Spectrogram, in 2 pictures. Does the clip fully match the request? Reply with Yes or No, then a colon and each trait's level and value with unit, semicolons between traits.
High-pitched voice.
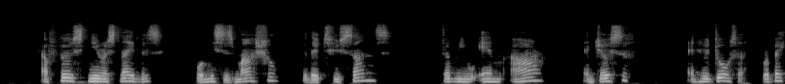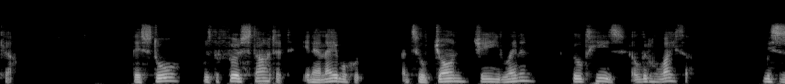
No: low, 135 Hz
